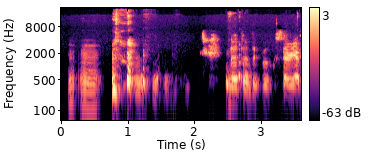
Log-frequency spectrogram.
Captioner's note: laughing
